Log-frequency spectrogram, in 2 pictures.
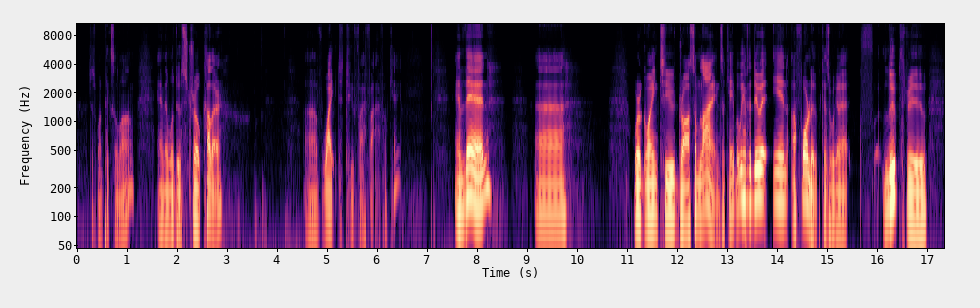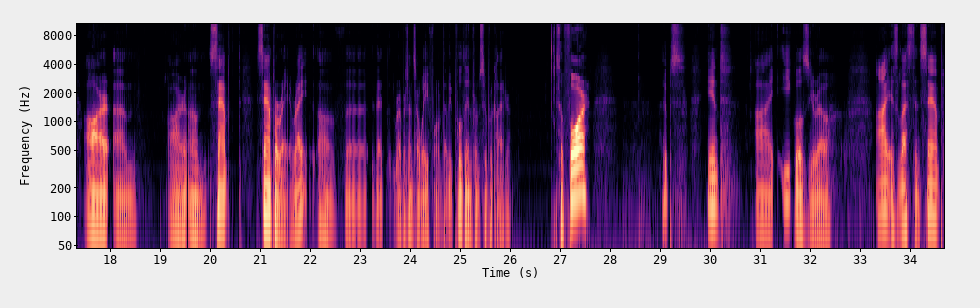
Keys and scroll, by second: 0.0-0.4 typing, 4.0-6.9 typing, 27.6-30.0 typing, 33.5 shift+|, 33.7 shift+,, 34.2 shift+s.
